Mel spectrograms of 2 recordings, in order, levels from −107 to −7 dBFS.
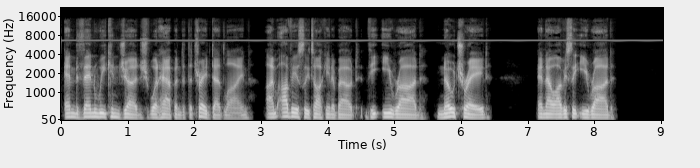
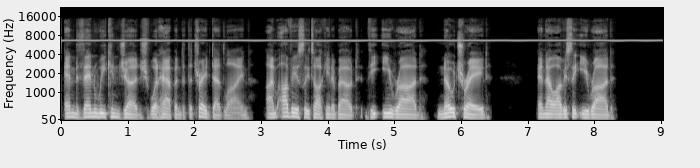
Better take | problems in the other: first | high-pitched whine; loud; throughout; 6.5 kHz, 9 dB below the speech; faint in the first

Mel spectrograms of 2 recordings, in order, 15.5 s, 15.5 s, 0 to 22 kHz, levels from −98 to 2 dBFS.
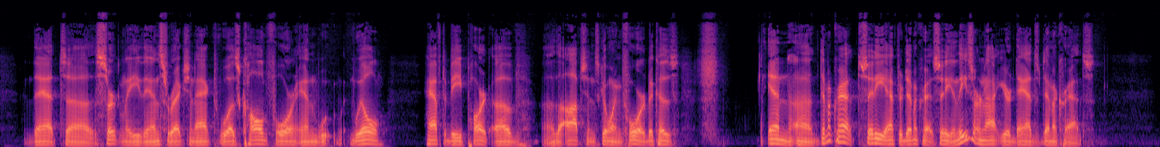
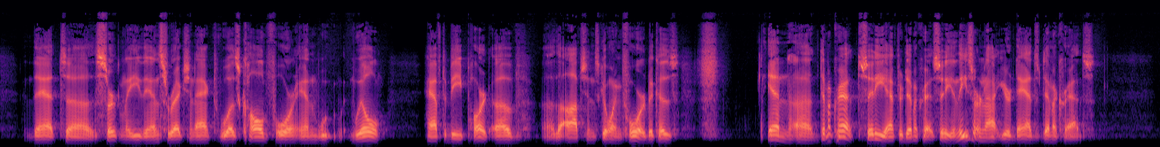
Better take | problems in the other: first | thin; very; fading below 300 Hz

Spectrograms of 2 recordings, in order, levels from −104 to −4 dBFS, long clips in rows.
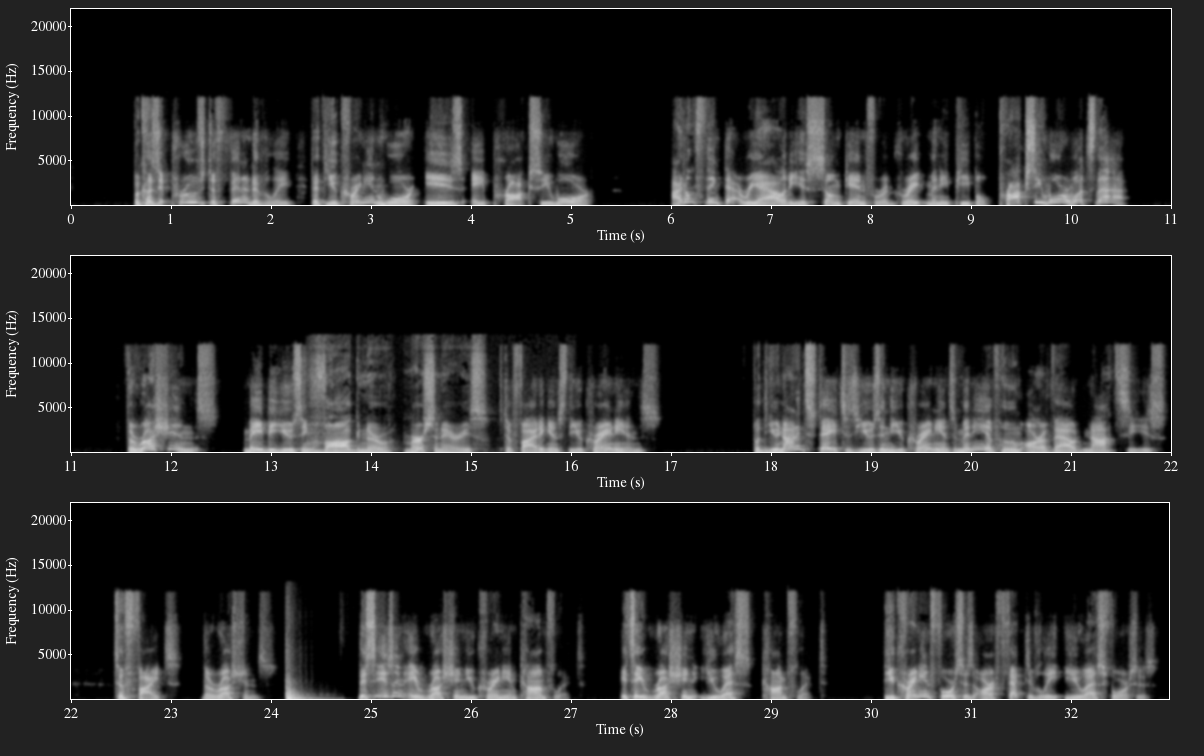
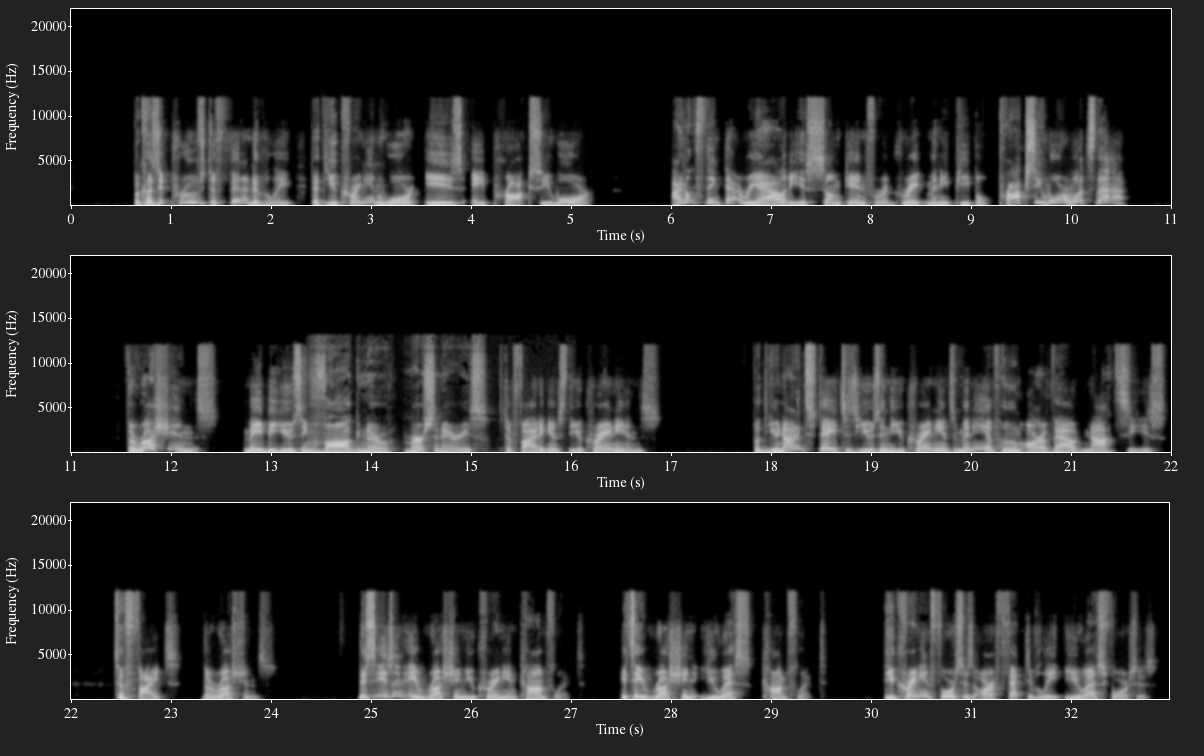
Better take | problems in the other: second | door banging; loud; at 24 s; peak 2 dB above the speech

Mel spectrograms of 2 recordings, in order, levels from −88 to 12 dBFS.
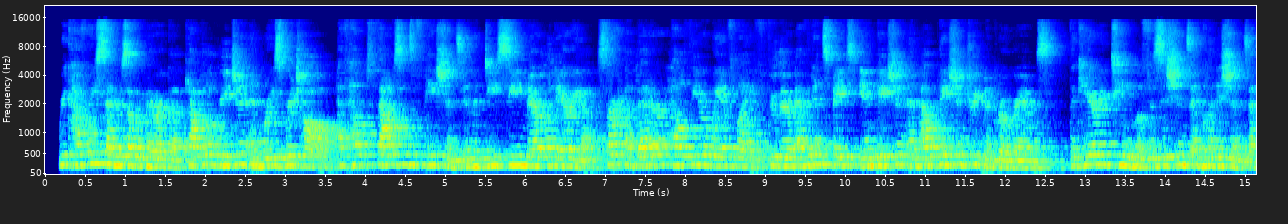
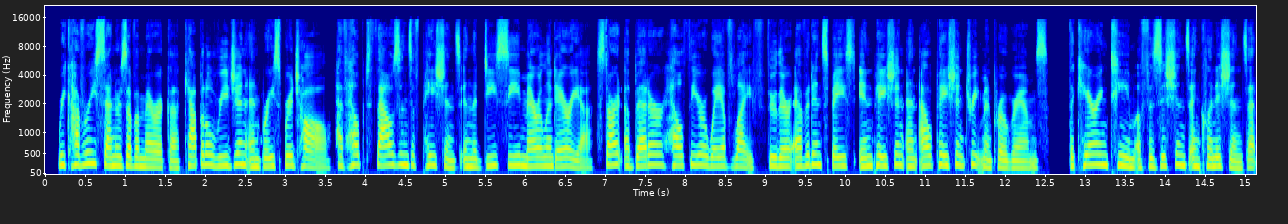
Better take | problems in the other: second | room echo; strong; dies away in 1 s // off-mic speech; far

